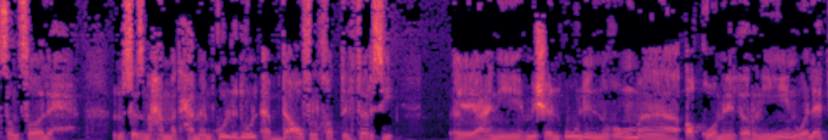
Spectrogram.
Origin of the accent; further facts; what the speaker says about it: Egypt; احنا كمصريين بنحب الحاجة المصرية أكتر من أي بلد تانية.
